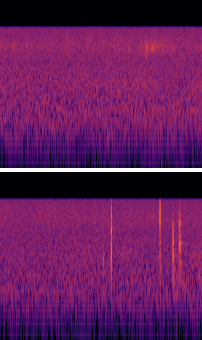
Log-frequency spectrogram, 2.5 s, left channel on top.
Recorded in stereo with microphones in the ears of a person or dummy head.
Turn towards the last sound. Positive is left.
No sound to turn to.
